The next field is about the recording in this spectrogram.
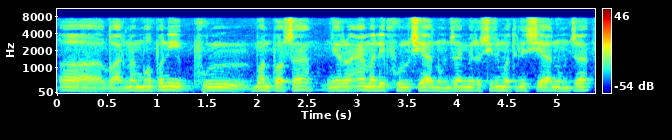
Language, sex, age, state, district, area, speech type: Nepali, male, 45-60, West Bengal, Darjeeling, rural, spontaneous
